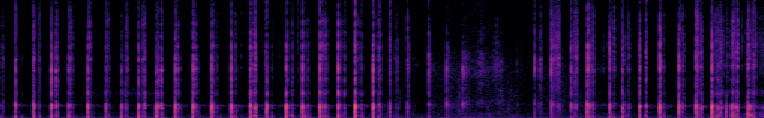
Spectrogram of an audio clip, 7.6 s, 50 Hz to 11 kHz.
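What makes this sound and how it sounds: Fingernails scratch and pick at the end and surface of an empty, hollow cardboard toilet paper tube held close to the mic. A rapid, uneven run of sharp, dry clicks rings with a hollow tone around 1 kHz. Midway the clicks briefly give way to a soft, bright scraping hiss before the quick picking resumes.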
